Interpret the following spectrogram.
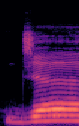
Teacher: جیم کے ساتھ الف مدہ ہے، مد اصلی ہے، تین الف اندر میں کھینچیں گے ، جا، نون کے اوپر تنوین ہے، تشدید زور دیں گے،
